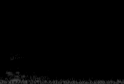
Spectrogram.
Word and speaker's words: Mersey: It's not Mercy, it's Mersey.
